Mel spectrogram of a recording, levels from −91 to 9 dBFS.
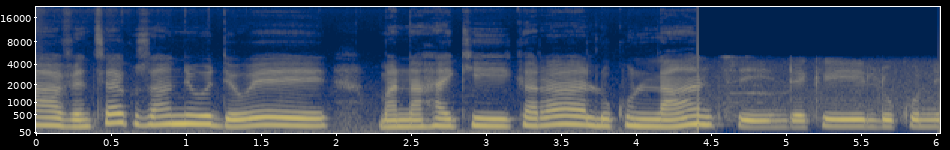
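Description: From 4.42 s to the end, the speech turns dull and boxy with nothing above 5 kHz, a new noise floor and no gap, likely an input switched to a poorer device.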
